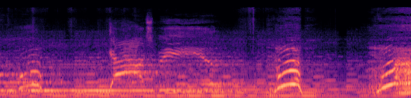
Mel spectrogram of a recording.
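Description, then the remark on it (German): An emaciated cow that has broken out of its pasture and wanders on a field track bellows again and again, raising its head to the sky, four or five drawn-out, rising-and-falling moos, loud, over a steady low droning background. “Eine abgemagerte Kuh. Sie ist aus der Weide ausgebrochen und irrt auf einem Feldweg umher. Wieder und wieder reckt sie den Kopf schreiend gen Himmel.”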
